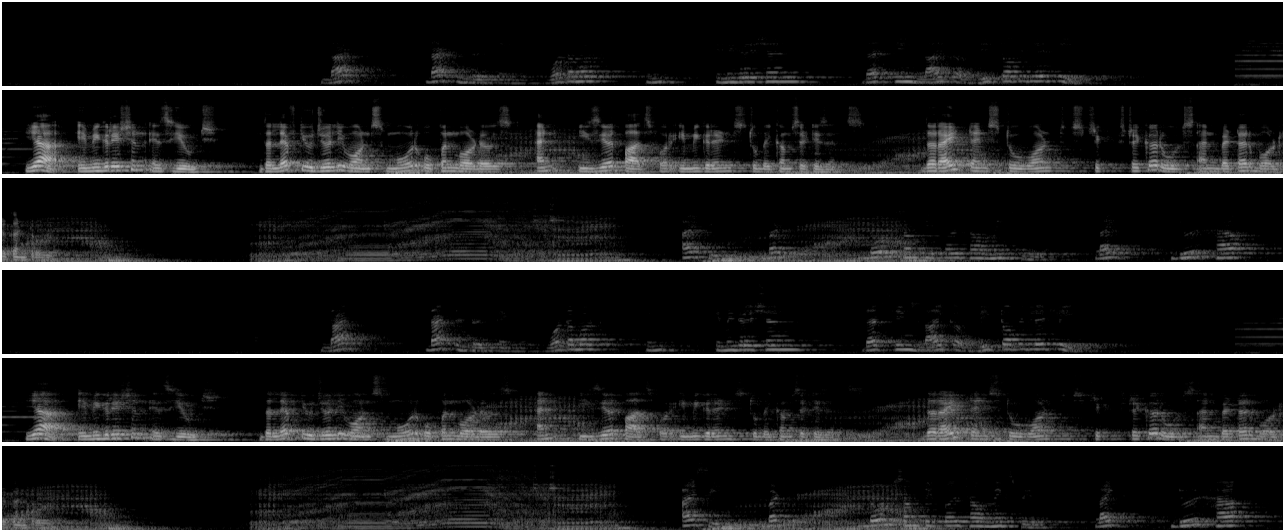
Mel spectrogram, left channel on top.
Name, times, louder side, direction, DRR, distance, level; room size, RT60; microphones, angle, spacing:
voice 1, 3.2-3.5 4.2-5.2 5.4-6.0 6.4-6.6 7.1-8.1 8.6-10.7 12.8-13.2 32.4-32.9 33.2-33.4 34.2-36.0 36.5-36.8 37.3-37.9, right 1 dB, 55° right, 4 dB, 1.5 m, -44 dB
voice 2, 12.3-14.9 15.4-21.4 22.0-26.2, left 4 dB, 70° left, 8 dB, 0.7 m, -30 dB
sound 1, 16.6-19.6 20.6-23.3 24.5-27.1 28.1-32.1 32.5-35.0, right 1 dB, 15° right, 0.9 m, -44 dB
18.0 x 7.4 x 2.3 m, 1.2 s
head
